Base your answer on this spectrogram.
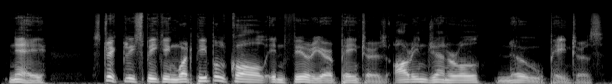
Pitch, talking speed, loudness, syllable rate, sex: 100 Hz, 125 wpm, -17 LUFS, 4.4 syllables/s, male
